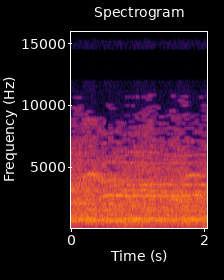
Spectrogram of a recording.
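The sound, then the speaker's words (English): Concert crowd cheering as a band retakes the stage, a continuous, dense roar of many voices that holds steady throughout with no clear breaks or peaks. “Plenty of cheering going on.”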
